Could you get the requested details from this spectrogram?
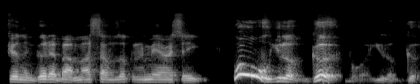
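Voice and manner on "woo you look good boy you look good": whooping mock self-admiration; admiring self-hype. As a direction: hype yourself up in the mirror. Voicing own mirror self-praise.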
